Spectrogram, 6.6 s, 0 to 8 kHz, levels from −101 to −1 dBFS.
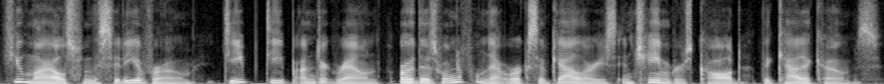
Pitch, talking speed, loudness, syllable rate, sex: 140 Hz, 200 wpm, -21 LUFS, 6.0 syllables/s, male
